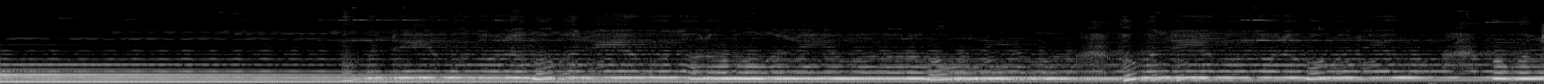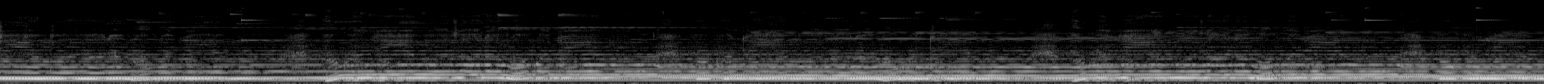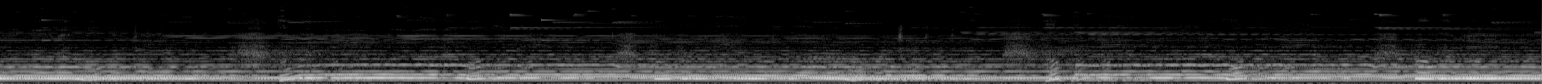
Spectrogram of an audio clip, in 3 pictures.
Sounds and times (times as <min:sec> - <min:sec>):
Mantra: 0:00.0 - 0:46.3.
